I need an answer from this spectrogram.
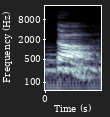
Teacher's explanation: ट के उच्चारण में देखिएगा तो जीभ आपका पहले ऊपर जाएगा और ऊपर जाके झटके के साथ नीचे आएगा। तो ऊपर जहां पे जाके स्पर्श कर रहा है ना वही आपका स्थान है मूर्धा का।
